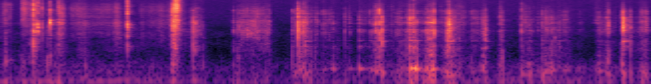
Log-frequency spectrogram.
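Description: A clear pink-tinted hollow plastic bottle with a white cap is held up close while long acrylic nails tap and scratch its cap and body. The result is a dense run of sharp, bright clicks and crackly scraping, each tap dying away almost instantly.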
